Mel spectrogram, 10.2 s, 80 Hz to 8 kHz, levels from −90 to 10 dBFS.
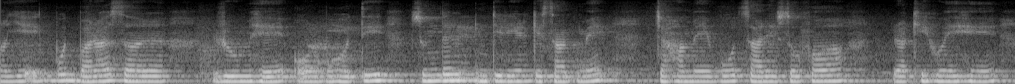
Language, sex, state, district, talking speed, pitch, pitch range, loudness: Hindi, female, Arunachal Pradesh, Papum Pare, 135 wpm, 190 Hz, 185-200 Hz, -16 LUFS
